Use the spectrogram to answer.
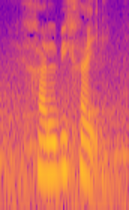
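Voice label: "jalbijai", Teotitlán del Valle Zapotec; twenty-five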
